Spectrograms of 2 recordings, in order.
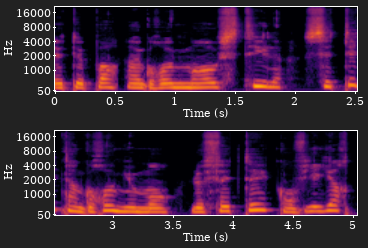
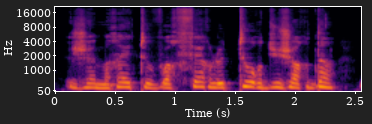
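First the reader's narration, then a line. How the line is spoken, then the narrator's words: Grunted. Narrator (French): grogna Ben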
